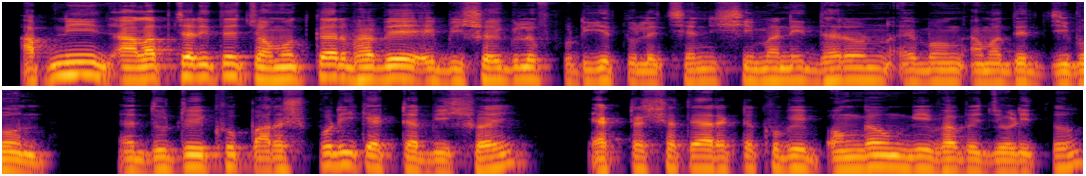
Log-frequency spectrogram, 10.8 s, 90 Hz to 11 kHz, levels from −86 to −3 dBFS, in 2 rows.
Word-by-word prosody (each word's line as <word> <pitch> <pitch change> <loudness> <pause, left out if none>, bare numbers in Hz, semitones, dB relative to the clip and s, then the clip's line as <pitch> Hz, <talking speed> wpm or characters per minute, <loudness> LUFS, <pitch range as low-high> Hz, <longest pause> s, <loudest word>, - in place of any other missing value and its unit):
আপনি 155 +8 +2 0.3
আলাপচারিতায় 150 +3 +4
চমৎকারভাবে 135 +1 +4
এই 120 - -1
বিষয়গুলো 130 +2 +1
ফুটিয়ে 125 -1 -4
তুলেছেন। 110 +1 -3 0.2
সীমা 120 0 -1
নির্ধারণ 125 +2 -1 0.2
এবং 115 +1 -3 0.2
আমাদের 110 0 -2
জীবন 105 0 +1 0.5
অ্যা 110 - -4
দুটোই 130 +3 +1
খুব 140 0 -2
পারস্পরিক 115 +7 -2
একটা 115 - -3
বিষয়। 115 +5 0 0.5
একটার 115 +2 -5
সাথে 125 0 -4
আরেকটা 120 0 -1
খুবই 125 0 -1 0.2
অঙ্গাঅঙ্গিভাবে 120 -3 +1
জড়িত। 100 +2 -3
125 Hz, 135 wpm, -21 LUFS, 115-135 Hz, 0.5 s, আলাপচারিতায়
